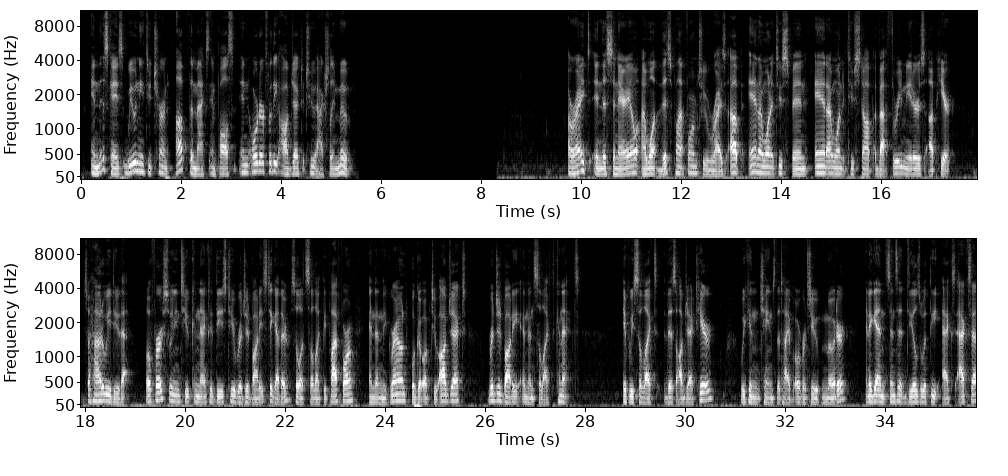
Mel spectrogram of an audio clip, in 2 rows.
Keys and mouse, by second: 0.1-1.4 drag, 3.7 click, 23.4 shift+click, 25.0-27.4 drag, 31.9-32.8 drag.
